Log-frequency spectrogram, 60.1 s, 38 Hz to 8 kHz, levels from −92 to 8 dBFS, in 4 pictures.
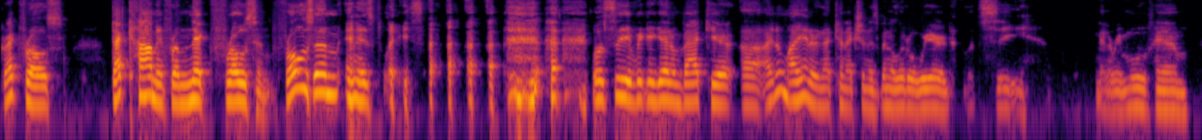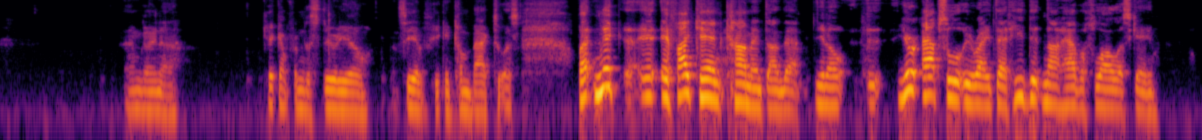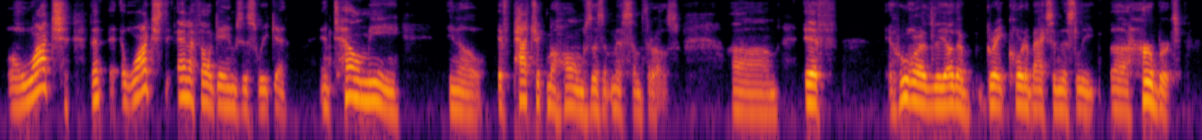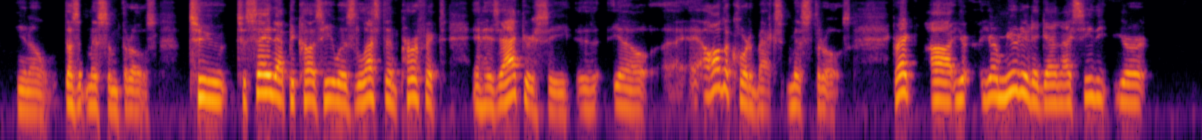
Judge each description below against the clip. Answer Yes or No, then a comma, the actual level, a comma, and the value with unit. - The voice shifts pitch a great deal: Yes, wide, 6.2 semitones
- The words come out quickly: No, average, 145 wpm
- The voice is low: No, medium, 150 Hz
